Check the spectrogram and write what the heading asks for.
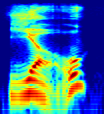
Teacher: Now, to get this right, I want you to imagine your voice is on a little roller coaster. It starts in the middle of your range, it dips down low, and then it rises back up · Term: third tone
